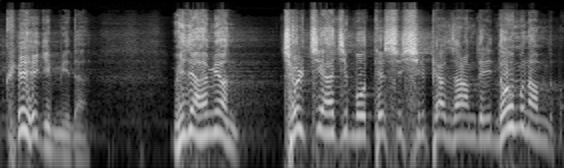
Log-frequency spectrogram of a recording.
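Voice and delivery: preacher rising to a climax; full-force preaching. Acted. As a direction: preach it with fire to the congregation.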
